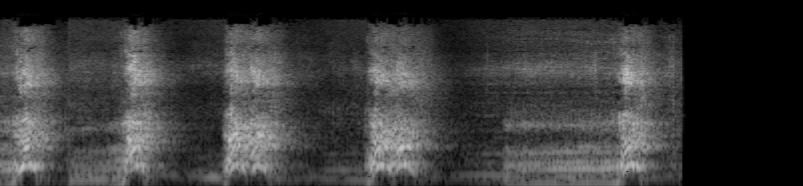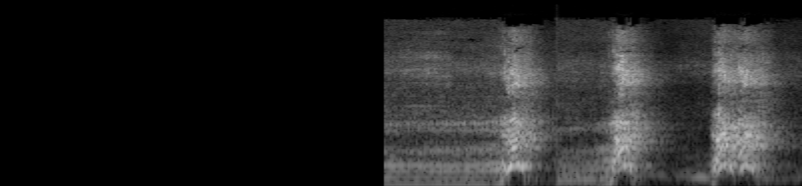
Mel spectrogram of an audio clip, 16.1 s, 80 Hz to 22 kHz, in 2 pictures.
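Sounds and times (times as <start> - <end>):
dog barking deep and loud: 0.0 - 3.0, 3.6 - 4.4, 6.2 - 6.7, 13.0 - 16.0
dog growling: 0.0 - 3.0, 5.0 - 6.8, 11.9 - 16.0.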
